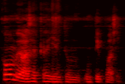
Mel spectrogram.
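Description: A man preaching a sermon with a Colombian accent, animated and mocking as he mimics would-be prophets. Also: mid-range voice, quick pace. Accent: Colombian Spanish. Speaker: pastor. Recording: echoey church room.

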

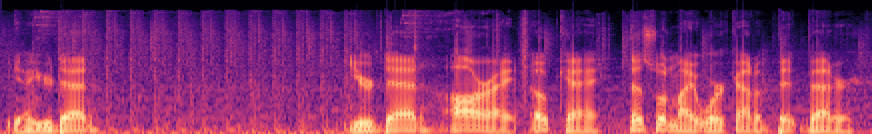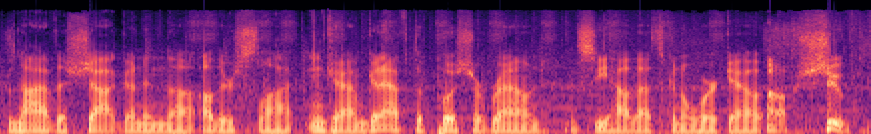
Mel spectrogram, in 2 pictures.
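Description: A man giving excitable live commentary over his own video game play, trash-talking opponents and reacting as he goes. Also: fairly low pitch, brisk. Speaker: gaming YouTuber. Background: game music and gunfire.

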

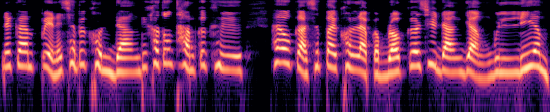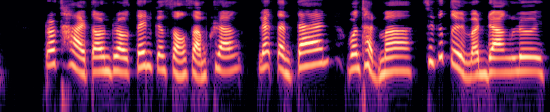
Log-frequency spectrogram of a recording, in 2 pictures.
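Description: A woman reading a first-person animated life story in an even, steady way. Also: sits high, fast talker, dry recording, clean studio sound. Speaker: narrator voicing all characters. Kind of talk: scripted storybook narration.

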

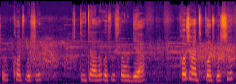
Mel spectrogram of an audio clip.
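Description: A woman giving live commentary over her own gameplay, excitably cheering and scolding the units on screen. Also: fairly high pitch, normal speed, faint music behind, rough recording. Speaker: gamer.

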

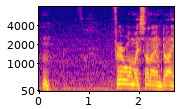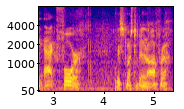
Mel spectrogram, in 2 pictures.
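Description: A man hosting a look at old records talks casually while working at a cluttered indoor electronics bench, thinking out loud as he goes. He speaks at medium pitch and a moderate pace, slightly bright, and there's a faint hiss or hum.

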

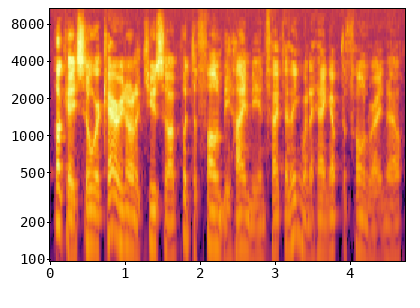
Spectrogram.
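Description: Talking at a quick pace in a fairly low, fairly bright voice, an amateur radio operator presents a casual screen tutorial. He sits indoors at a computer, thinking aloud as he works.

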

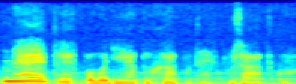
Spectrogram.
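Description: A woman dubbing a young captive daughter who stays guarded and calm. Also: mid-range voice, close to an everyday voice. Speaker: dubbing actor. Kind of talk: dubbed telenovela acting. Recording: noisy background.

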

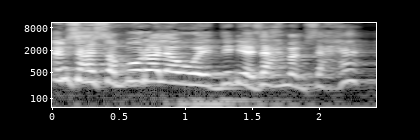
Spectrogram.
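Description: Lively high-voiced Egyptian teacher. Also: male voice, normal speed. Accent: Egyptian Arabic. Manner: encouraging, praises pupils often. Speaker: primary school teacher. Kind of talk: classroom lesson with pupils. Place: classroom.

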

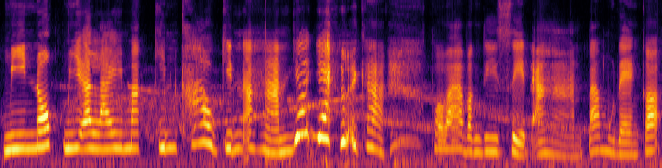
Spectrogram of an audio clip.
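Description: A woman's voice: high voice, big pitch swings, moderate pace, gravelly, noisy background. A Thai woman who talks in a chatty way in her home vlog and coos in baby talk to her dogs. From Thailand. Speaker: vlogger. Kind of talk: casual vlog narration.

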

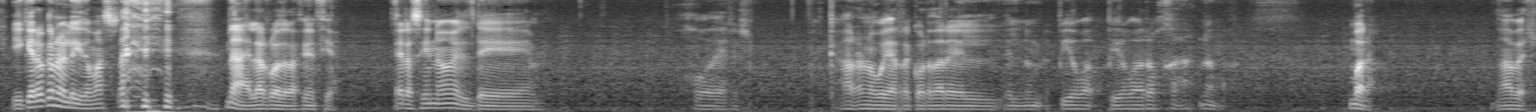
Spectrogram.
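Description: A man's voice: low voice, bright, forceful tone, slight background noise. Joking young man streaming. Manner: laid-back, joking, laughs often. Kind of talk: casual live-stream chat reading viewer comments.

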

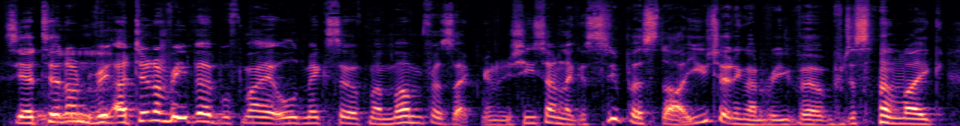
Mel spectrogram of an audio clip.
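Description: A man's voice: a little high, quick pace, a little hiss or hum. A man chatting casually while gaming, his voice drenched in reverb as if he were inside a shipping container. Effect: heavy reverb, like inside a shipping container. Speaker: gameplay video creator. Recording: echoey reverb on voice chat.

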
